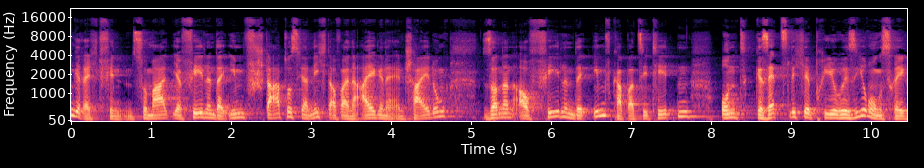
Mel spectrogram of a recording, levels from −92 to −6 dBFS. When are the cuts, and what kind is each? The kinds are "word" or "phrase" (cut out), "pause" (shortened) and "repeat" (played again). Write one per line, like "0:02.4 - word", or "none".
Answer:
none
